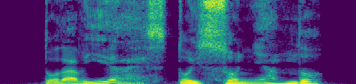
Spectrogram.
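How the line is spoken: Muttering. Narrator (Spanish): musitó

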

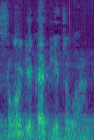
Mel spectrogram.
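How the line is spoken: Grumbled. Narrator (Russian): проворчал Маркок

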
